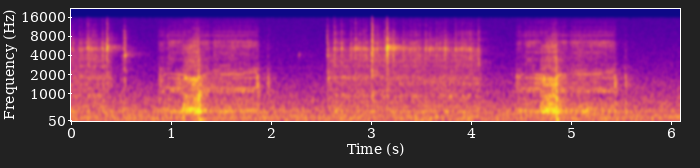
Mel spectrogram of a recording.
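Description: Brother label maker printing and feeding its label tape out of the slot, its motor whirring in several short bursts with brief pauses between them.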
